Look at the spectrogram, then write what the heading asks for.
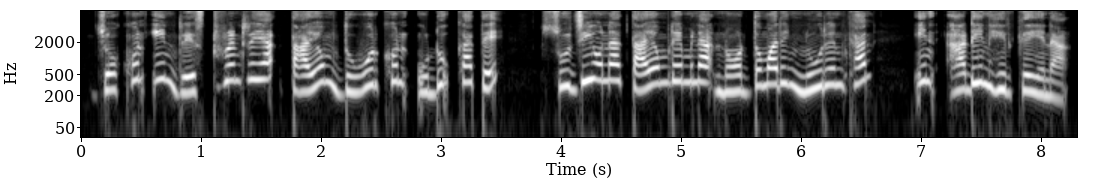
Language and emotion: Santali, disgusted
